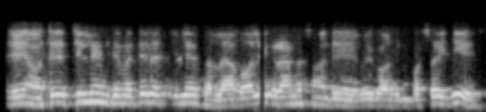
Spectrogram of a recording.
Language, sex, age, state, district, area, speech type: Nepali, male, 18-30, West Bengal, Kalimpong, rural, conversation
